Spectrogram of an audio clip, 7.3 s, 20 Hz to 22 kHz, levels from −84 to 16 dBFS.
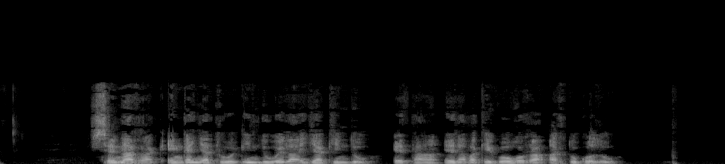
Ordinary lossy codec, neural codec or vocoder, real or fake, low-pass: AAC, 32 kbps; none; real; 10.8 kHz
